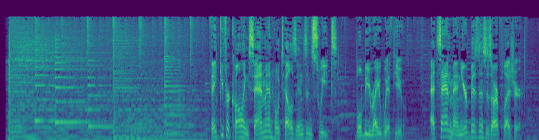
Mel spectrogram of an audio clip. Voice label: On Hold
